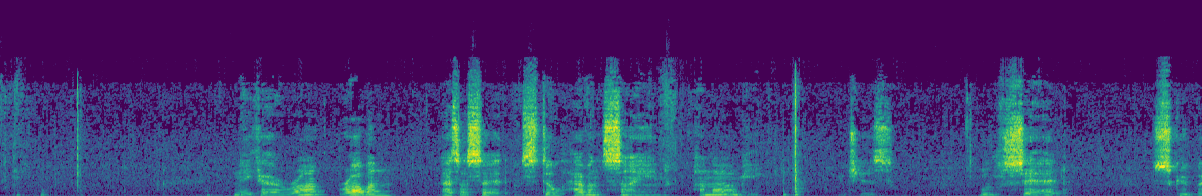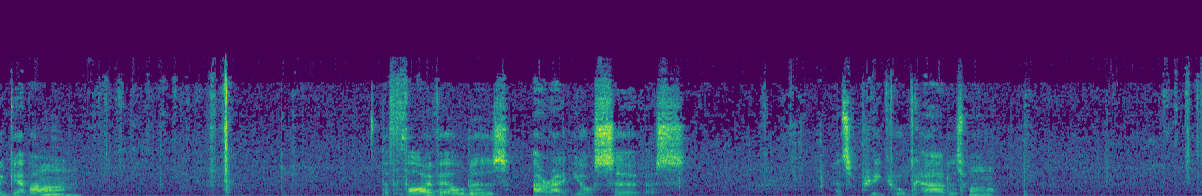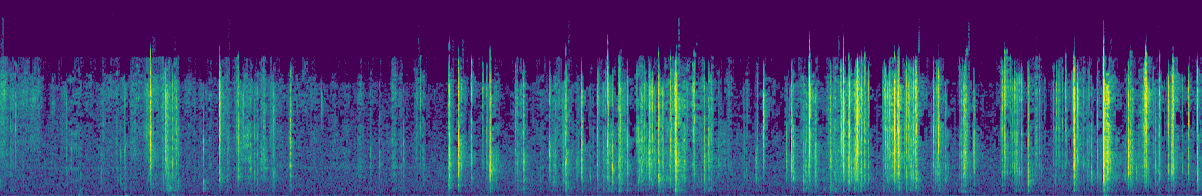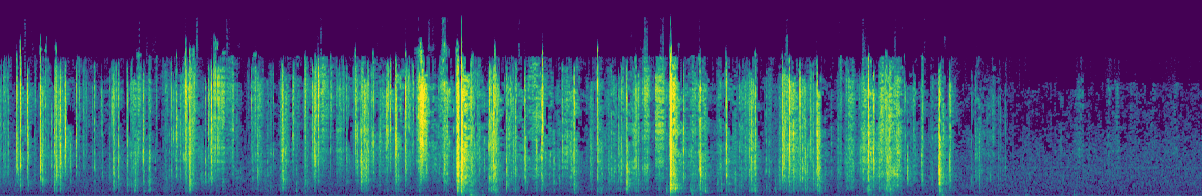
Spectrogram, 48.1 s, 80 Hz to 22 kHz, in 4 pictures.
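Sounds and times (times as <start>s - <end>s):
foil wrapper crinkling and tearing: 23.8s - 46.1s.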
